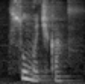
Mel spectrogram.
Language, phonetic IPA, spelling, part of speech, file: Ukrainian, [ˈsumɔt͡ʃkɐ], сумочка, noun, Uk-сумочка.ogg
- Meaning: diminutive of су́мка (súmka): (small) bag, handbag, purse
